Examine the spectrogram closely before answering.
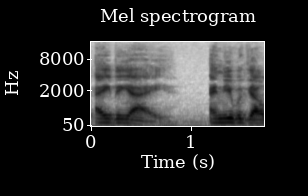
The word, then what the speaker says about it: Ada: The er part seems to be a cultural norm of our language in the South.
